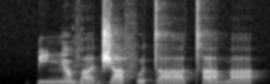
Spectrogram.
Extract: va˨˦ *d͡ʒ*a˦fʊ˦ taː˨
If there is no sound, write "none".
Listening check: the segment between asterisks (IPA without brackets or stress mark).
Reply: d͡ʒ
